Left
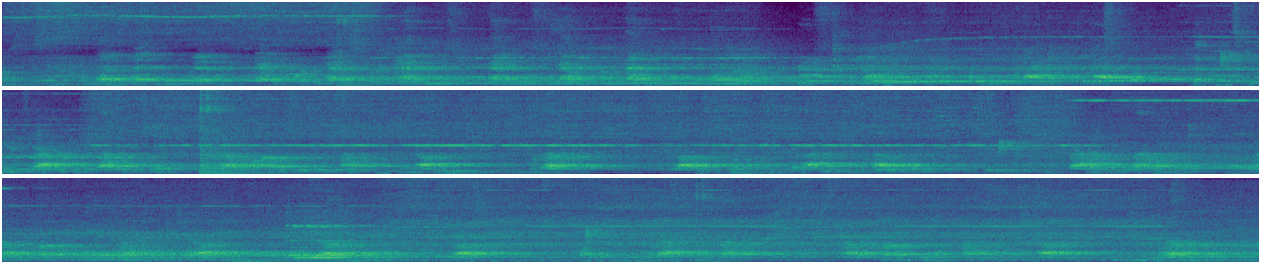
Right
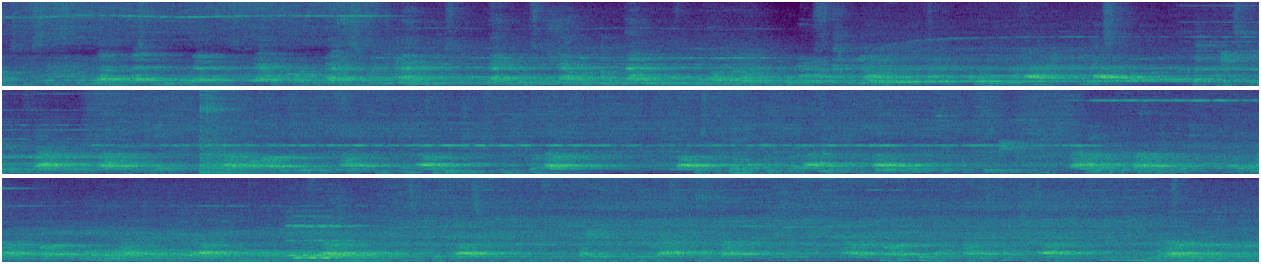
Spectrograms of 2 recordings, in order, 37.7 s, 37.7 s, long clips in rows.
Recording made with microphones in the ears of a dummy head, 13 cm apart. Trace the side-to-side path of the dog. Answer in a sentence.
In this clip you hear the dog move from right to left.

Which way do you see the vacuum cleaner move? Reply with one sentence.
You can hear the vacuum cleaner move from left to right.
